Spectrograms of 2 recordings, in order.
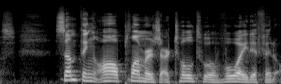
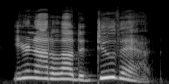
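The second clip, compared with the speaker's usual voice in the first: appalled, horrified cry, pitched very high; 12 semitones higher than usual. Kia runs into the kitchen from the living room, horrified. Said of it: "looking horrified".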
